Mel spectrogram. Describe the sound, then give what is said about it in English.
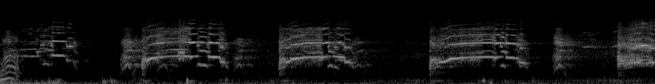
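A goose in mourning honks repeatedly in drawn-out, wavering calls, about five bursts separated by short pauses, fairly loud with no one talking. “the sounds of a goose when it is in mourning”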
